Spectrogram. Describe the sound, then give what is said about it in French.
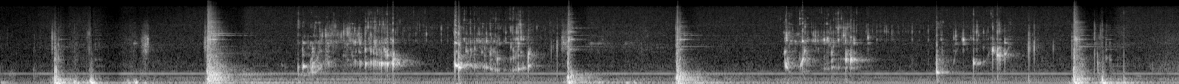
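Bourbon gurgles in short bursts as it is poured into glasses, broken up by several sharp, bright clinks of glass being set down or touched. No one speaks. “Où se trouvent des verres et une carasse de vin. Jules serre et dit, c'est du bourbon.”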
